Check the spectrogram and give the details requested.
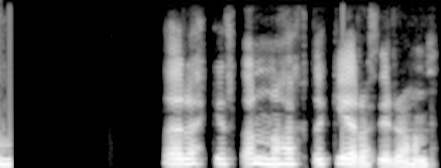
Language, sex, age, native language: Icelandic, female, 12, Icelandic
